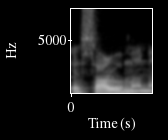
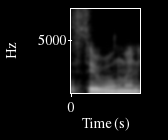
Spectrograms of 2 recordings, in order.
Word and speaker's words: cerumen: So the fancy word for earwax is cerumen, however you want to say it. And depending on who you listen to, British people pronounce it saruman, I think. And then we pronounce it cerumen in the United States.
